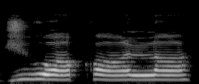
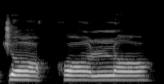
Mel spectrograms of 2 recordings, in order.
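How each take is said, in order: First: A u vowel is heard after the J. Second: No u vowel is heard after the J. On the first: This is the full original form of the word. "the original word is supposed to be Juokolo" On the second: A vowel has been dropped from the word. "we took the U out"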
